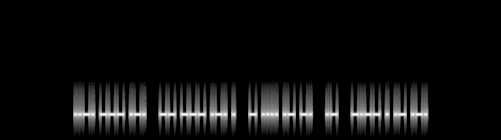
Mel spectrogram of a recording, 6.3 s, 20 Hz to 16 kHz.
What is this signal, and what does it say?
Morse code, heard as a keyed tone, about 44 wpm, 700 Hz. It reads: FOR MORE THAN A YEAR
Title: Sets of 5 Words 45wpm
